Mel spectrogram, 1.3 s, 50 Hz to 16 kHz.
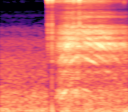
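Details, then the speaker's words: Surplus starter from a 4JG2 engine that wouldn't start, tested on the bench after cleaning the contactor and carbon brush contacts; sharp click then fast high whir spinning up steadily without grinding, a normal starter spin, though the thin test wire gets hot. "oh so Ayan function na siya guys anginit pa maliit lang yung wire"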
